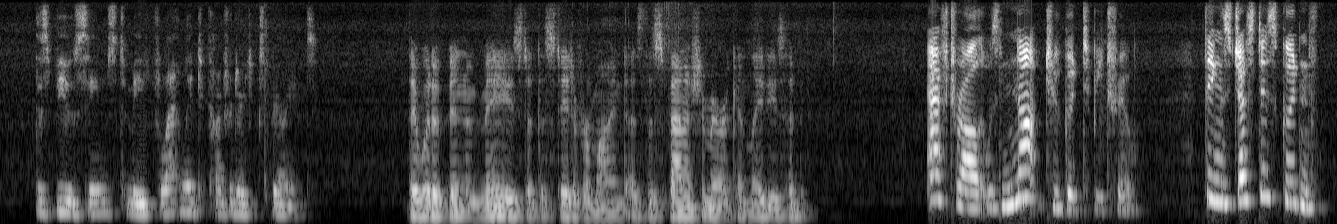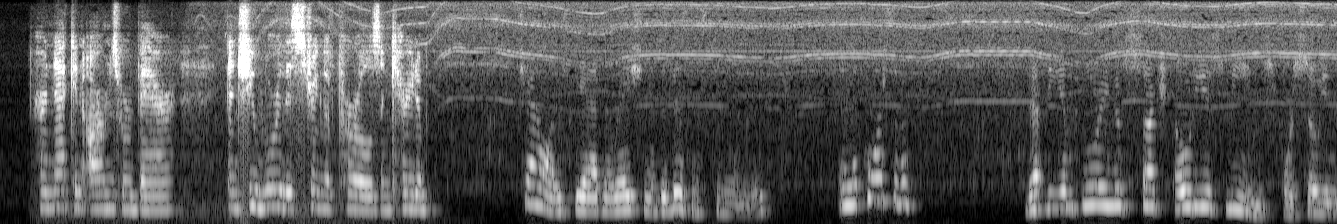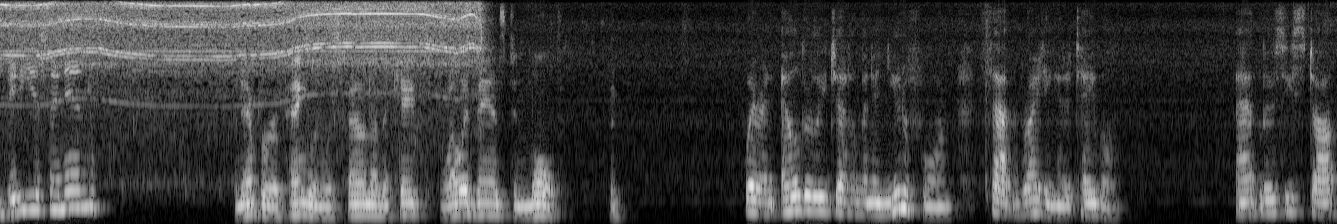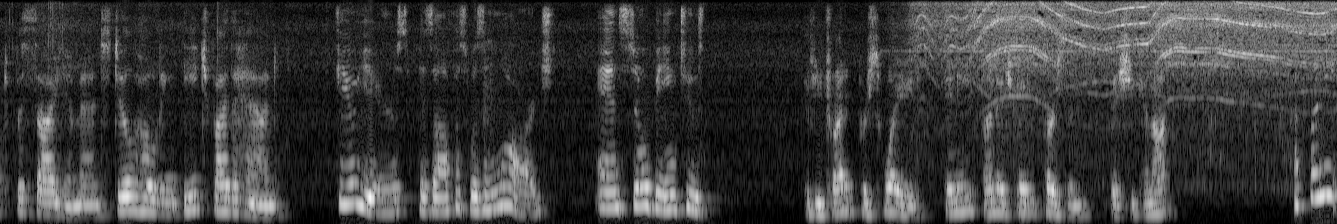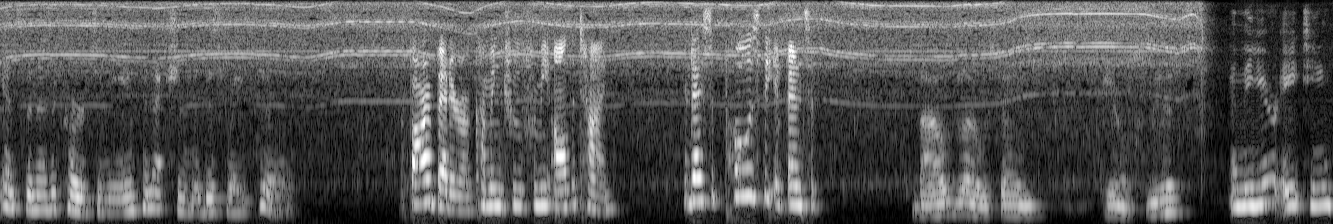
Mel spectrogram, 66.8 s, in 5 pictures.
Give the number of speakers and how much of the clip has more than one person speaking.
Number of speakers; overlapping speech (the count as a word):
eight, no overlap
